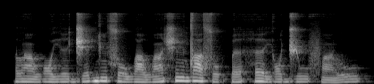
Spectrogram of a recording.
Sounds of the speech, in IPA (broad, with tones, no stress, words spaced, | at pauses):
lã˨wɔ˨je˨d͡ʒe˨˦ ɡĩ˧so˨wa˨ wã˨˦ʃĩ˦da˦˨so˨ k͡pɛ˨˦ hɛ˦˨jɔ˧ d͡ʒu˧fã˨ lu˧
